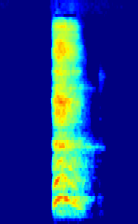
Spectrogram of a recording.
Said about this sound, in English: Kachina let out a gasp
